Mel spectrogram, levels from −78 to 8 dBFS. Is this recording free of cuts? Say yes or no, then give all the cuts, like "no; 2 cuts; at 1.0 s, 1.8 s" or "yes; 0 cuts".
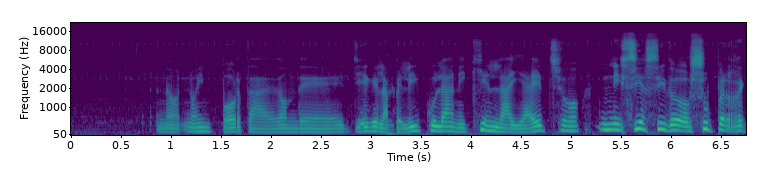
no; 1 cut; at 5.2 s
